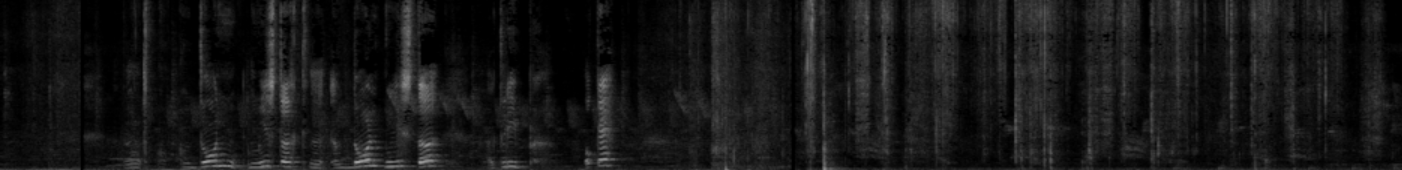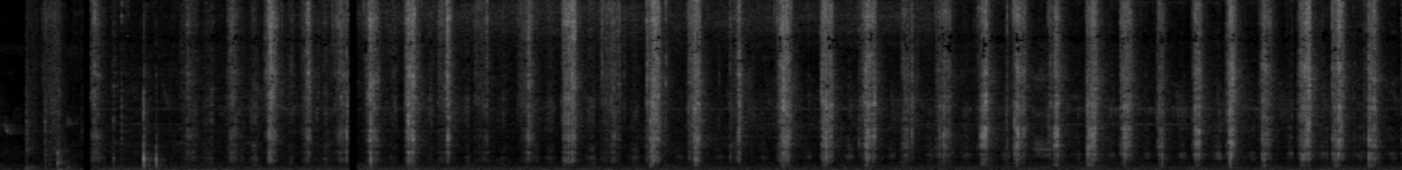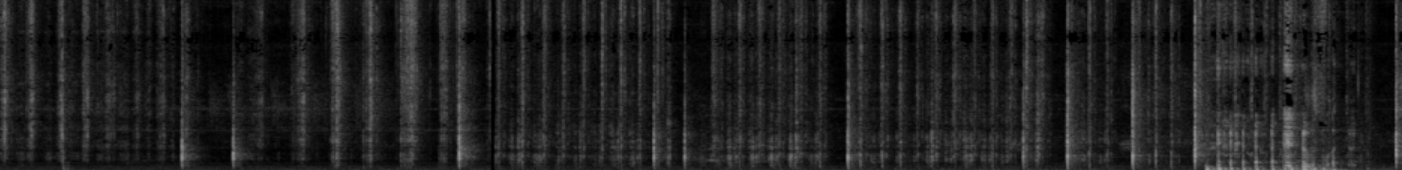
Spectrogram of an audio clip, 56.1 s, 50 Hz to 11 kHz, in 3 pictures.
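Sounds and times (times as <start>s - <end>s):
knife chopping on cutting board: 27.4s - 53.5s.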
